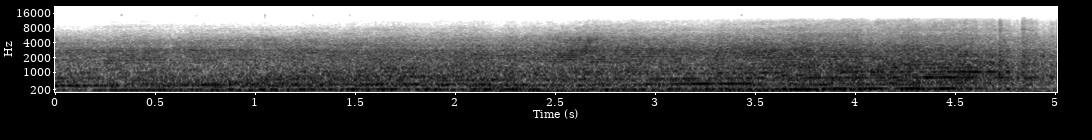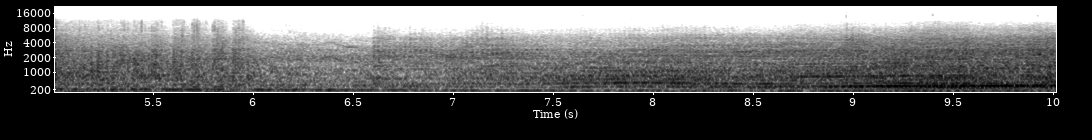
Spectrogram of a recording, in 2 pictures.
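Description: Race cars in a feature event roar around an oval track, a continuous loud engine drone swelling and fading as the pack passes, with tire noise and no talking.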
